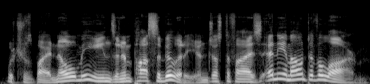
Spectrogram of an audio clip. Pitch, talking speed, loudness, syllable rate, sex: 145 Hz, 210 wpm, -16 LUFS, 6.4 syllables/s, male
